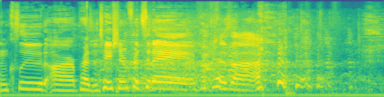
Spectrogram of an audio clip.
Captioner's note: laughter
